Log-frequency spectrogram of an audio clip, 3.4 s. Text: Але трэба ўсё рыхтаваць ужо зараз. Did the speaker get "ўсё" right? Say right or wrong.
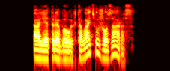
wrong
